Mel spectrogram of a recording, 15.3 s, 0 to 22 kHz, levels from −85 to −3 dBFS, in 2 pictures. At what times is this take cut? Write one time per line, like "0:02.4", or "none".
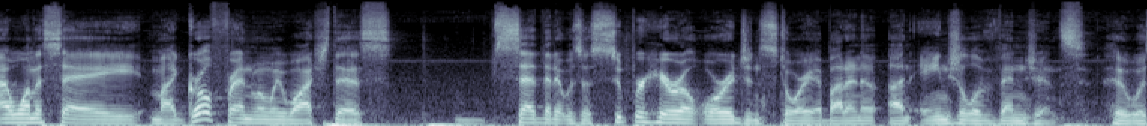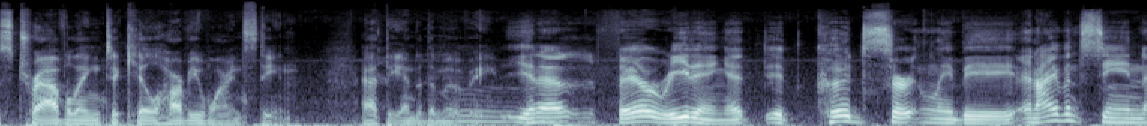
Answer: none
